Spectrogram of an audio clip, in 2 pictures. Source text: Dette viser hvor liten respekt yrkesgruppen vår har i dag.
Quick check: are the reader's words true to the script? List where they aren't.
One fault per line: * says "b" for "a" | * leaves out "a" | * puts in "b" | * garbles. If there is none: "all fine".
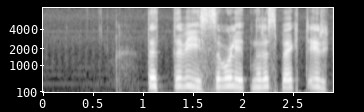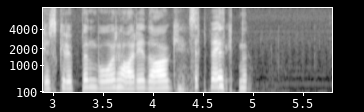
* garbles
